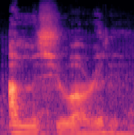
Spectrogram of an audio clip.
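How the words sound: It is read in a put-on voice.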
